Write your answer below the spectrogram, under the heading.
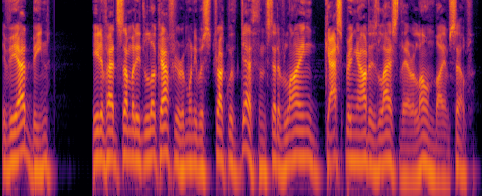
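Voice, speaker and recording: A man's voice: mid-range voice, brisk, dry recording, studio quality, close to an everyday voice. A man voicing a bold, callous working-class woman thief in a storybook, with a brash, scornful, colloquial manner.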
